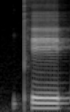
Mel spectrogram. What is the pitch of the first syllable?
high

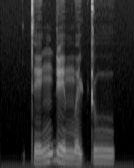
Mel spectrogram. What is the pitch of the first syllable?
rising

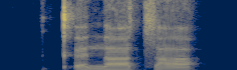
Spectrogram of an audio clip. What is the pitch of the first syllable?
high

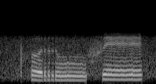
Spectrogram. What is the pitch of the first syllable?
low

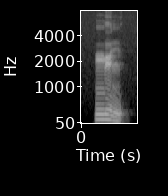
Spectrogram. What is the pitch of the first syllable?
falling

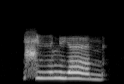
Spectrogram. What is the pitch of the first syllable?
high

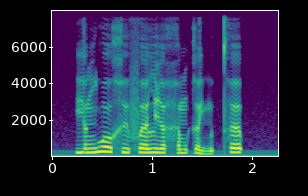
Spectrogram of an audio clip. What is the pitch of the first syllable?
rising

